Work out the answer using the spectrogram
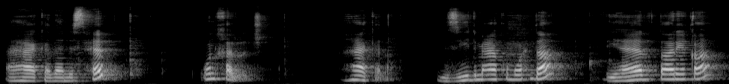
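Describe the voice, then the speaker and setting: A woman's voice: medium pitch, darkish tone. A woman with an Algerian Arabic accent teaching knitting step by step, patiently repeating instructions for beginners. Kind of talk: step-by-step craft tutorial.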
